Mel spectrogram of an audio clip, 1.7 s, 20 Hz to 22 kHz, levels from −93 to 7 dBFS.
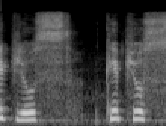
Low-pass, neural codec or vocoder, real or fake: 14.4 kHz; vocoder, 44.1 kHz, 128 mel bands, Pupu-Vocoder; fake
